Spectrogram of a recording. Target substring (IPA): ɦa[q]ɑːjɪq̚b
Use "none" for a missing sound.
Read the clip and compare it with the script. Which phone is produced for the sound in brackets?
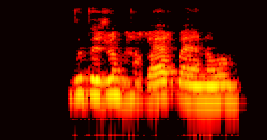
q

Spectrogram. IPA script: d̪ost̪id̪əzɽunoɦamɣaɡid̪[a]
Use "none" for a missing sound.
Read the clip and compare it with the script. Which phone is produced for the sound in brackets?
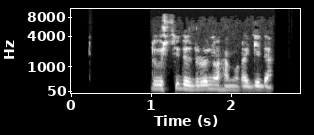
a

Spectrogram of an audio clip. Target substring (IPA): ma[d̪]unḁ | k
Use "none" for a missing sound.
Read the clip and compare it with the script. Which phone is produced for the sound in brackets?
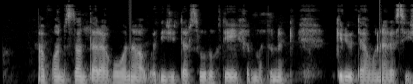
t̪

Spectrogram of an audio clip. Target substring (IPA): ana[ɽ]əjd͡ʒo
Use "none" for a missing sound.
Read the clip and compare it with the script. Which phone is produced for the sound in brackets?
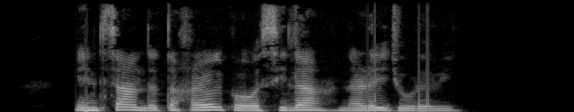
ɽ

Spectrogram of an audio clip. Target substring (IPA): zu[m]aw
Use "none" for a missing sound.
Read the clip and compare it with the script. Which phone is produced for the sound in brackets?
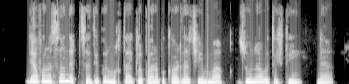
n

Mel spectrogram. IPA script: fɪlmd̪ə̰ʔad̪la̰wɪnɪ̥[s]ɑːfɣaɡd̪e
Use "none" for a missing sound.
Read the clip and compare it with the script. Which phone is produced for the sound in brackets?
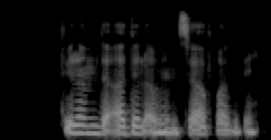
s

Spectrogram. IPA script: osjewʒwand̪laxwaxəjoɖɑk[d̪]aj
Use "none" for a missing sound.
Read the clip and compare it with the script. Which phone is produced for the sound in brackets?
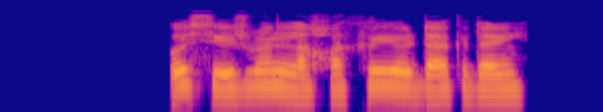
d̪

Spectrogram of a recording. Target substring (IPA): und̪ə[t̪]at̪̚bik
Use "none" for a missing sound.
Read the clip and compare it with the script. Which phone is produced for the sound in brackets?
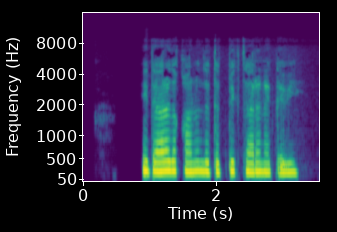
t̪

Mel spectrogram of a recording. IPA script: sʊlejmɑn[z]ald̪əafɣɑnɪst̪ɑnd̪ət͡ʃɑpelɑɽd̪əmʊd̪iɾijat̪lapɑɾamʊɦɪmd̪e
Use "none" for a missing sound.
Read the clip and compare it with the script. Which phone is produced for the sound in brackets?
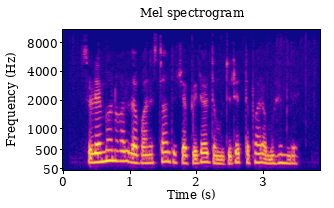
ɣ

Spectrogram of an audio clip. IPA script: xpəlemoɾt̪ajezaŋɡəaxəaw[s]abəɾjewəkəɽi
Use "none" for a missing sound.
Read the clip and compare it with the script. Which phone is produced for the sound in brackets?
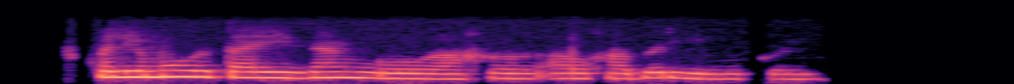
x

